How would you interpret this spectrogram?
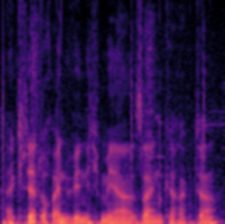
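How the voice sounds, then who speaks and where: Low, gravelly male let's player. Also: fairly even intonation, brisk, darkish tone. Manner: musing, reflective. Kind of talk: casual game commentary. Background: game music.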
